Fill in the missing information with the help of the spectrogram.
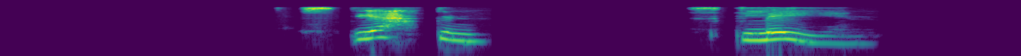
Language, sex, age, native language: Icelandic, female, 8, Icelandic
